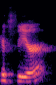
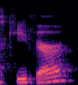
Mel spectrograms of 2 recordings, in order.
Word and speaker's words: kefir: Okay, so the first question is kefir or kefir? Raquel, you first. Me, we say kefir. Okay. Kefir in Spanish. Okay. But that's my language. Yes, it's beautiful. You roll your R's so lovely. In Russian, also, we say kefir. And in English at Lifeway and over the years, we've said both kefir and Kiefer.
